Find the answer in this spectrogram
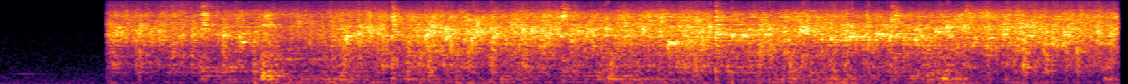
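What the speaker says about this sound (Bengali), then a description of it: "আলু এবং পটলটাকে ভালো করে ভাজতে হবে।" Potatoes and pointed gourd fry in a pan with a loud, close, dense sizzle that starts abruptly and holds steady, with no talking.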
